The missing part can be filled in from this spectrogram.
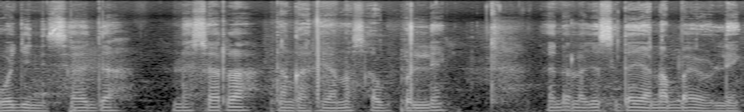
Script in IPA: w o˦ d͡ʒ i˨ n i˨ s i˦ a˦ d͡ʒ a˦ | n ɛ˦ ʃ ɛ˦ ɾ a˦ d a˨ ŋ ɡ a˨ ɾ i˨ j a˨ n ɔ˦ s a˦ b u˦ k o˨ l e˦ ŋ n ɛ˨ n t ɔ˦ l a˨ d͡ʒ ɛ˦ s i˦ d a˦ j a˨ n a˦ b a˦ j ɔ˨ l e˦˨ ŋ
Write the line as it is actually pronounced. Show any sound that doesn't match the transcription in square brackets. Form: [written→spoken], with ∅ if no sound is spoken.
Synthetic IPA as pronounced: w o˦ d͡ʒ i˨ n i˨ s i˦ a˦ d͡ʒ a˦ | n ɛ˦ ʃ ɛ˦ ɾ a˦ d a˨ ŋ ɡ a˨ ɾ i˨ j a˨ n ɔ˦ s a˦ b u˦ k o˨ l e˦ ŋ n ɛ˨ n [t→d] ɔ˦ l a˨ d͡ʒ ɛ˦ s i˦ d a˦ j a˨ n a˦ b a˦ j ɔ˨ l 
